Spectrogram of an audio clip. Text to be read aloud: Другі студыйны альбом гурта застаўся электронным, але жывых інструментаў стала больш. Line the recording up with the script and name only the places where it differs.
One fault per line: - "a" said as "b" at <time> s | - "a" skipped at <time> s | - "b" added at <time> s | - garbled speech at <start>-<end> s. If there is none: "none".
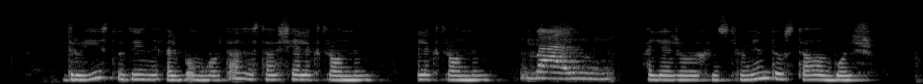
- "электронным" added at 4.2 s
